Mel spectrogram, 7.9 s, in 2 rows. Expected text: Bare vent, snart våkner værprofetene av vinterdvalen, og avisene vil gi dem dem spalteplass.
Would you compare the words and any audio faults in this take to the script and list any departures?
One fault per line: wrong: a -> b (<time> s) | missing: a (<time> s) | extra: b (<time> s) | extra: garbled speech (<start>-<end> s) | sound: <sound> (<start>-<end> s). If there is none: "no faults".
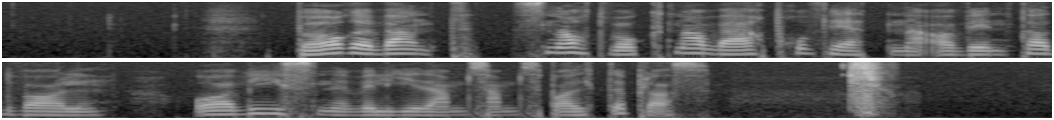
sound: sneeze (7.1-7.3 s)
